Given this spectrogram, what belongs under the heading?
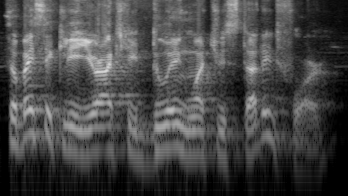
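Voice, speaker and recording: A man's voice: mid-range voice, sing-song, fast talker, faint music behind. A man hosting a casual live stream, chatting and putting questions to his guest. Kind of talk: casual interviewing chat.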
